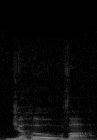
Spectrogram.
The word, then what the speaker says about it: Jehovah: Now, we don't, the Yod is often in English transcribed to a J. So you would have Jehovah. is the pronunciation.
